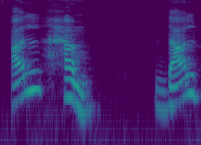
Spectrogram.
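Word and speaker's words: الحمد: এখানে অনেক ভাই পড়তে শুনেছি যে আলহামদুলিল্লাহ বলে। এখানে কিন্তু আলহামদুলিল্লাহ নেই। এখানে আছে কি হামজাহ লাম জাবার আল, হা মিম জাবার হাম, আল হাম, দাল পেশ দু, আল হামদু। তাহলে এটা কেমনভাবে পড়তে হবে? আল হামদু, এইভাবে পড়তে হবে। কেউ যদি পড়ে আলা হামদু তাহলে কিন্তু সেটা ভুল হবে।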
